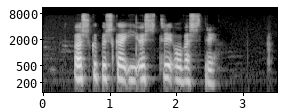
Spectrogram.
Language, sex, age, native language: Icelandic, female, 20-29, Icelandic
